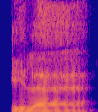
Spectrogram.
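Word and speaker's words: إلى: Here I say ila. We pronounce this ya like long vowel alif, not ya.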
